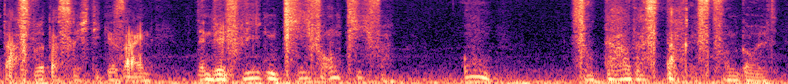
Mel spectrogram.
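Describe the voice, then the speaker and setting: A man's voice: medium pitch, animated, normal speed, lightly acted. Brave young fairy-tale prince, played by a man, earnest, declamatory, 1970s audio play, very noisy crackling vinyl. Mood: awed. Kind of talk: 1970s German children's audio play acting. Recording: very noisy vinyl record with clicks.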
